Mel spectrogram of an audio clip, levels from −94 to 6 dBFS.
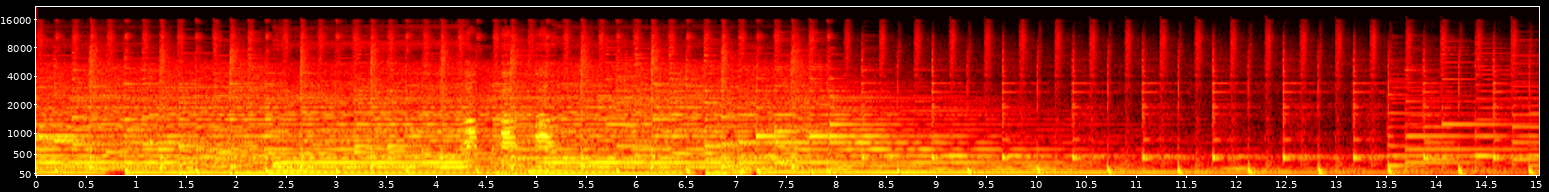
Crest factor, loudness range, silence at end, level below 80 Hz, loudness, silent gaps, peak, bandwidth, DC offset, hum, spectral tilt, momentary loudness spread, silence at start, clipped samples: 16 dB; 10 LU; 0 s; -28 dBFS; -22 LUFS; none; -4 dBFS; 16.5 kHz; under 0.1%; none; -5.5 dB/octave; 11 LU; 0 s; under 0.1%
